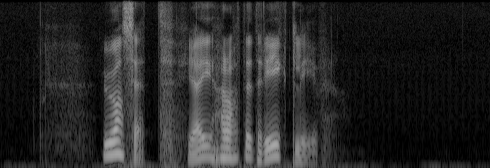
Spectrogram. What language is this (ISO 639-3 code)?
nor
